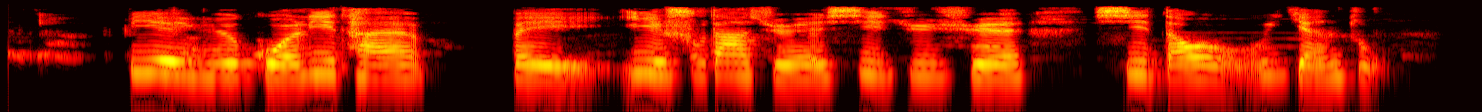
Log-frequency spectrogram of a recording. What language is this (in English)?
Chinese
